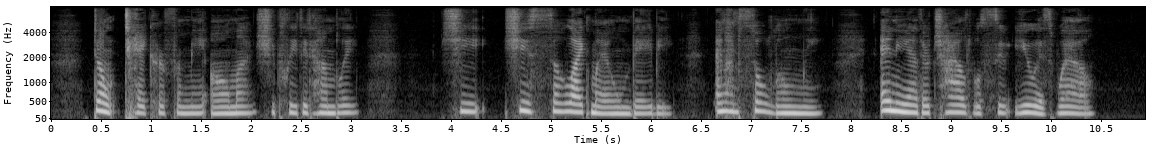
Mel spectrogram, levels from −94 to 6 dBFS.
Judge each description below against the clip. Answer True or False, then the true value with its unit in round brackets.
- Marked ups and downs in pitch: False (2.9 semitones)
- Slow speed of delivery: False (160 wpm)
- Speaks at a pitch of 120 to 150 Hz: False (185 Hz)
